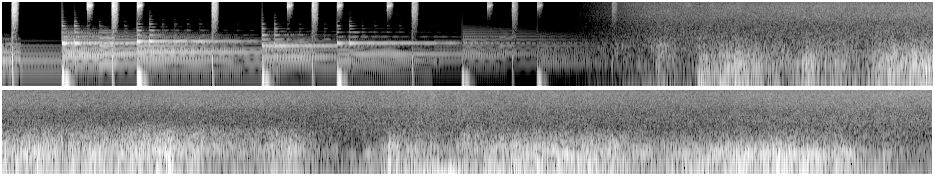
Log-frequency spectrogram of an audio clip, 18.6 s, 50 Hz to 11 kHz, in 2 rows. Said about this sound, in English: It was a dark and stormy night. No, really, it was. A famous moment in history. The year was 1816. A rented villa on Lake Geneva. A horrible electrical storm rages outside.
